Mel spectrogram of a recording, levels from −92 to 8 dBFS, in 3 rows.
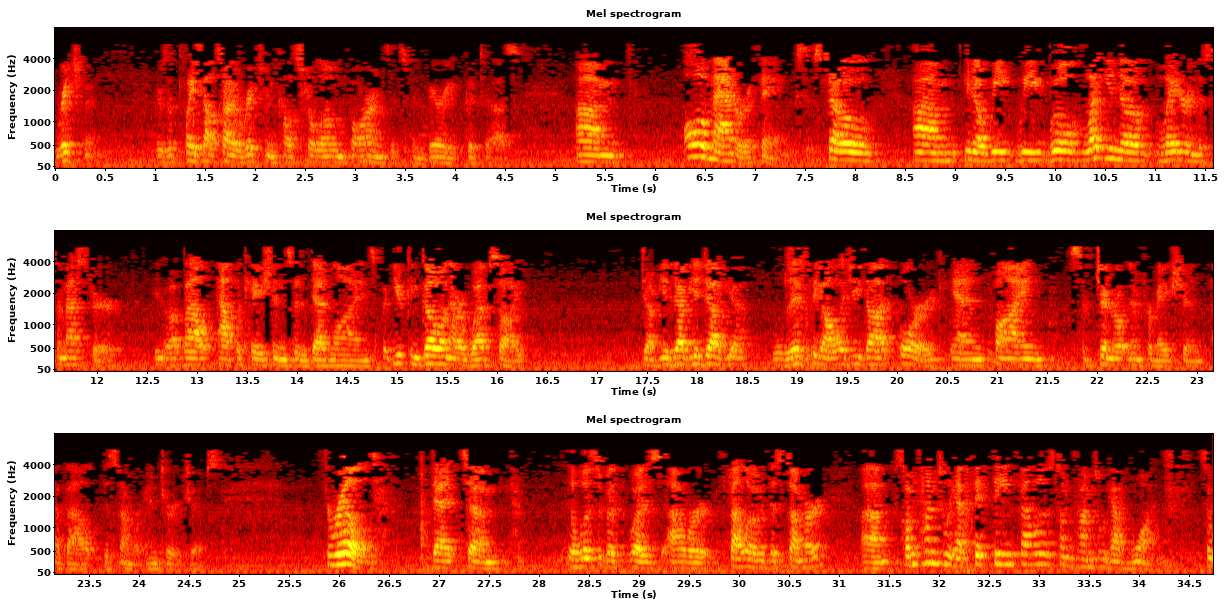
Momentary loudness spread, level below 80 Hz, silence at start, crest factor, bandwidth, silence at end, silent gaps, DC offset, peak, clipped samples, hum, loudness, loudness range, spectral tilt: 19 LU; -46 dBFS; 0 s; 24 dB; 5.8 kHz; 0 s; none; under 0.1%; -2 dBFS; under 0.1%; none; -26 LUFS; 7 LU; -10 dB/octave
